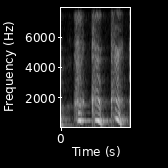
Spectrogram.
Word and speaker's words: 흙: 여러분, 흑 하니까 뭐가 느껴져요? 이제 흐느낌이 연상되지. 그래서 흙의 발음에 착안해서요, 이 흐느낌, 눈물의 이미지랑 연결을 짓는다?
